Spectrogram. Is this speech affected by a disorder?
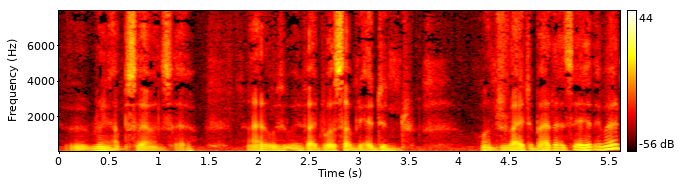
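Yes: muscular dystrophy; gradually able to do less, helped around by carers.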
